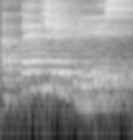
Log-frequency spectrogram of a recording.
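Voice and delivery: slow, drawn-out "Attention please" with a high start; teacher's slow drawn-out demo. Shown as a demonstration. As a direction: model "Attention please" slowly for the class.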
